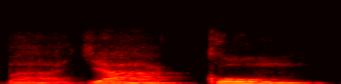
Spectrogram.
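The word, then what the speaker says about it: וַיָּקָם: Vaya cam. No, Javier, no. Vaya com. ¿Por qué? Porque dijimos que el la camets es una cametuf, es decir, es una o breve. Si está en sílaba cerrada, no acentuada.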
